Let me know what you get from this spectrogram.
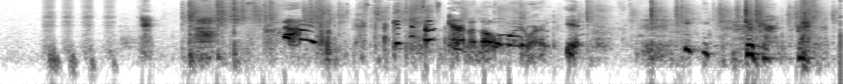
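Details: Pet dog Céilí, excited as its owner comes home, gives high, wavering whimpers and whines in a small indoor room, mixed with a person talking and cooing back to it.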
